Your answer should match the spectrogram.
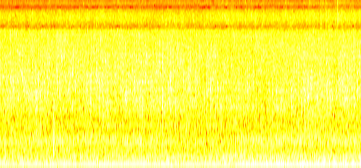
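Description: Stuffed chillies filled with keema and potato fry as a second batch in hot oil, giving a steady, dense sizzle that stays close and even throughout, with a low hum beneath and no talking.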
